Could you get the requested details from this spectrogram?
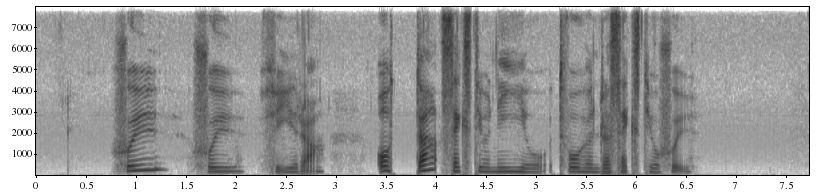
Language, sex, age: Swedish, female, 63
